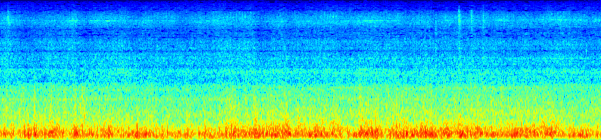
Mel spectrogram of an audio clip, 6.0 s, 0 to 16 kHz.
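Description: Deutz-Fahr Agrotron 7250 TTV Warrior tractor's six-cylinder diesel engine running steadily under load as it pulls a four-furrow mounted plough through the soil.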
